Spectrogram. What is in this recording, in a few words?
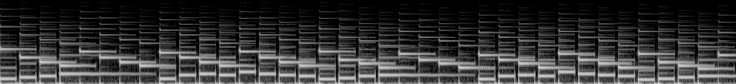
Menu Music, sid MOS6581R2; Morton Adam; Zelda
